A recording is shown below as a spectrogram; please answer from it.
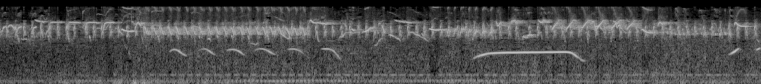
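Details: Lure song of the Oriental white-eye, meant to get caged birds singing fast: dense, high-pitched chattering twitter throughout, with a series of short lower slurred whistles and one drawn-out whistle, over a faint steady hum.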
